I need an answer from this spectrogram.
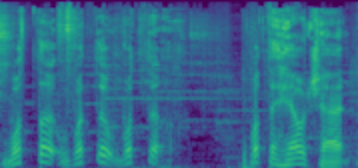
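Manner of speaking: ordinary talk, nothing marked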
